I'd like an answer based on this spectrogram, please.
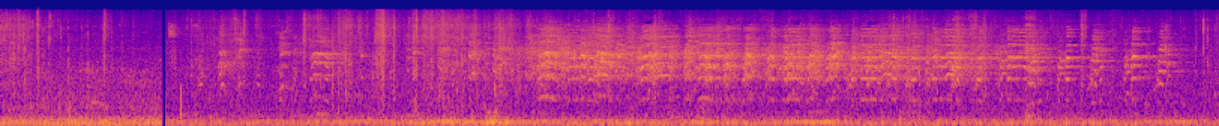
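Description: Many short, high-pitched animal calls repeating rapidly, thickest in the middle of the stretch, over a low steady hum.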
